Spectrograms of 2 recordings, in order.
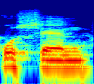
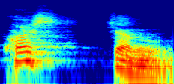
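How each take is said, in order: First: The word begins with a plain 'ko' sound. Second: The word begins with a gliding 'kwe' sound. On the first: The speaker calls it wrong. "আমরা অনেকে বলি যে কোশ্চেন" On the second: The speaker calls it right. "সঠিক উচ্চারণ হবে"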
